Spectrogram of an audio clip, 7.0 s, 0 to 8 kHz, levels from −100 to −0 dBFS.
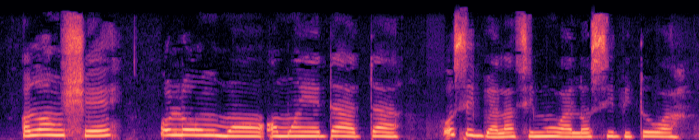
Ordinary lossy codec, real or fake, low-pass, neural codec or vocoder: AAC, 32 kbps; real; 7.2 kHz; none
